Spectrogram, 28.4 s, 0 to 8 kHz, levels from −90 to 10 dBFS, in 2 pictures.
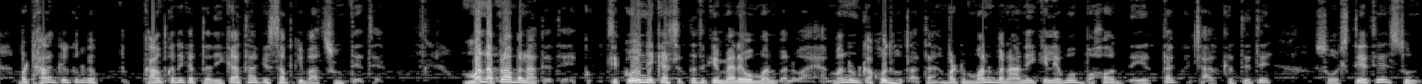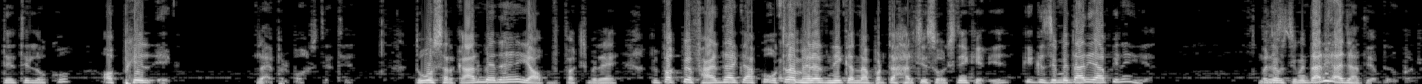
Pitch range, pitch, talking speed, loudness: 155-205 Hz, 180 Hz, 210 wpm, -12 LUFS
